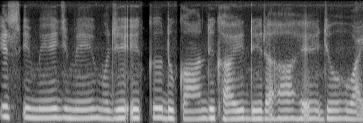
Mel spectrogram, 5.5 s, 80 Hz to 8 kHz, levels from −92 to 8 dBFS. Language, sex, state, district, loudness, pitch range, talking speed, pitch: Hindi, female, Bihar, Katihar, -16 LUFS, 195-210 Hz, 130 wpm, 200 Hz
